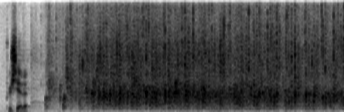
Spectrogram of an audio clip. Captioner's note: everyone applauding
